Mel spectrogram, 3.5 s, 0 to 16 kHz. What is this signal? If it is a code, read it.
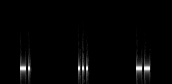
Morse code, heard as a keyed tone, about 30 wpm, spaced as for 8 wpm, 700 Hz. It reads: NSM
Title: USA Call Signs - 6 Characters - 8x Character Spacing - 30wpm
